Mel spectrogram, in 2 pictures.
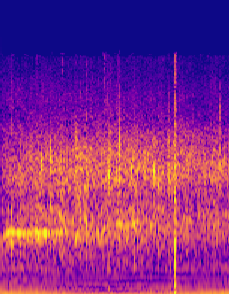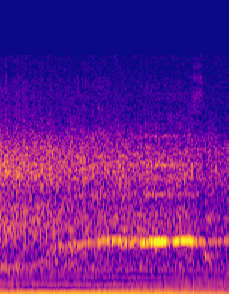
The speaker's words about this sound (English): Clap for Jesus.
